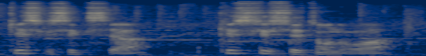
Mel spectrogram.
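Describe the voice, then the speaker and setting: A gaming streamer with a medium-pitched, sing-song voice talks fairly quickly, giving casual, slangy gameplay commentary. He chats with his viewers and reads game dialogue aloud, with music playing behind him.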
